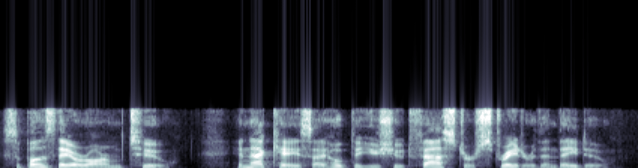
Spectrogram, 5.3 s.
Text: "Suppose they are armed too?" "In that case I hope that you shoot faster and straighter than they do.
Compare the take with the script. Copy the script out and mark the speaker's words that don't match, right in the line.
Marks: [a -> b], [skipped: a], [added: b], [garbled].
"Suppose they are armed too?" "In that case I hope that you shoot faster [skipped: and] straighter than they do.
